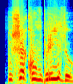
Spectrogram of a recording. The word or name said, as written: Pussa Comprido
